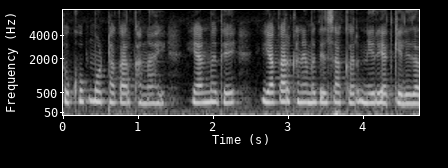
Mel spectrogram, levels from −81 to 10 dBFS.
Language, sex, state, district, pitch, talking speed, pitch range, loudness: Marathi, female, Maharashtra, Pune, 250 Hz, 165 wpm, 240-265 Hz, -16 LUFS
